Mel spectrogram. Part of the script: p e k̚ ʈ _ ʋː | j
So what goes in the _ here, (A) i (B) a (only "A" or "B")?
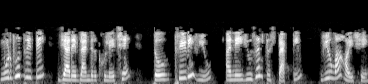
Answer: A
